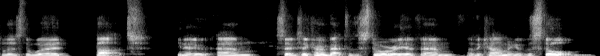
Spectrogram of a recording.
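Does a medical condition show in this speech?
No.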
